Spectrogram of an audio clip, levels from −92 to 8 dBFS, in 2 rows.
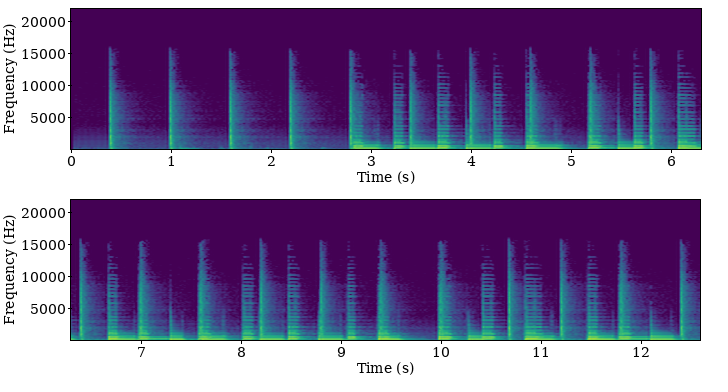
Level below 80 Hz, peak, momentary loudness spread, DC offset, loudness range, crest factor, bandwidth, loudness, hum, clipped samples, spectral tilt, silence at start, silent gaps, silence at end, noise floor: -38 dBFS; 0 dBFS; 10 LU; under 0.1%; 4 LU; 18 dB; 12 kHz; -19 LUFS; none; under 0.1%; -5.5 dB/octave; 0.4 s; none; 0.15 s; -58 dBFS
